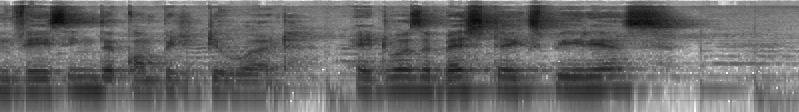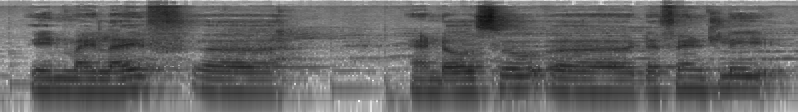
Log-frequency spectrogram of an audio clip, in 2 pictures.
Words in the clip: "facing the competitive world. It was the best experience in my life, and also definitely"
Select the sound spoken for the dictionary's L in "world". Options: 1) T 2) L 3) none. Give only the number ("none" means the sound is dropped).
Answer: 3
